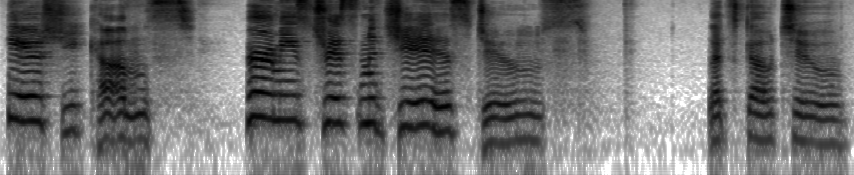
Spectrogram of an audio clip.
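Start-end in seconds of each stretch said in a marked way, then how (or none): 0.1-5.9 grand announcement. Pretend.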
